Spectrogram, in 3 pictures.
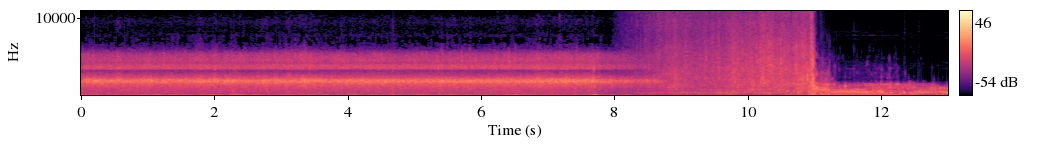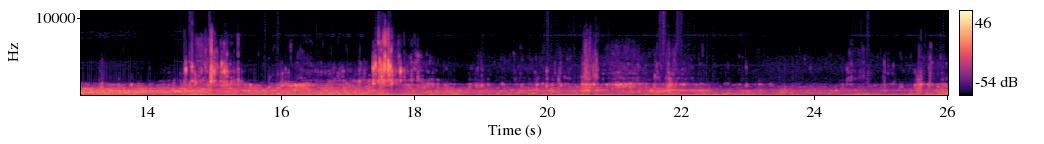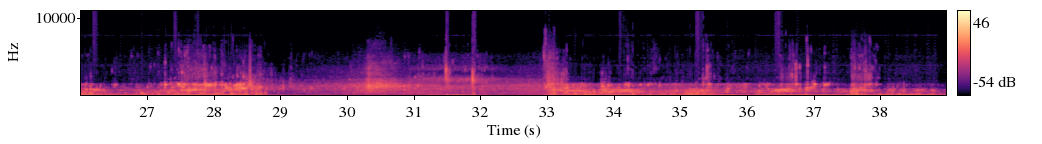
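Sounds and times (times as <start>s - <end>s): underwater current churning: 8.3s - 32.2s, 32.8s - 38.9s
bubbles crackling: 9.6s - 29.4s, 33.0s - 38.9s.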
